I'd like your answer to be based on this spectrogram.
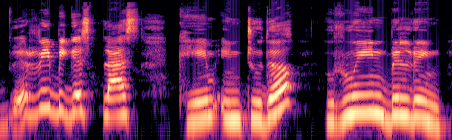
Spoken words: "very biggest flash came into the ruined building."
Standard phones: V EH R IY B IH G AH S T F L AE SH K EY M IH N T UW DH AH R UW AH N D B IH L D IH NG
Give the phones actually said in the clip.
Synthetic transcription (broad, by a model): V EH R IY B IH G AH S T P L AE S K EY M IH N T UW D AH R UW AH N B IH L D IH NG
